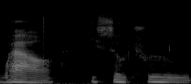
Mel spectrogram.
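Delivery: put-on, very slow, dazed, vibing awe. Mocking people on the show who agree in awe: mocking awestruck agreement. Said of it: "vibing off of it".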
